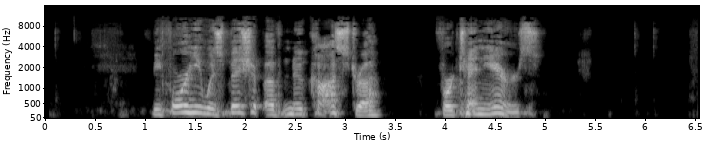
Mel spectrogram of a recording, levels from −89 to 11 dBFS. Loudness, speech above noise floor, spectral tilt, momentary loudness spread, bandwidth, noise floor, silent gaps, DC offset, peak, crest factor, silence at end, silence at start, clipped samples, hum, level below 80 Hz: -18 LUFS; 47 dB; -3 dB/octave; 13 LU; 11 kHz; -66 dBFS; none; under 0.1%; -2 dBFS; 20 dB; 1.6 s; 1.1 s; under 0.1%; none; -66 dBFS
